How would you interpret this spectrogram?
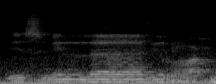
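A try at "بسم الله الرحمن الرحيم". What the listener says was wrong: Bis keluarkan desisnya. Sa-nya desisnya kecilkan lagi Pak. Kalau Bapak baca bis masih besar. Bis kecilkan. Bis. Gigi seri atas sama gigi seri bawah ketemu. Bis.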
